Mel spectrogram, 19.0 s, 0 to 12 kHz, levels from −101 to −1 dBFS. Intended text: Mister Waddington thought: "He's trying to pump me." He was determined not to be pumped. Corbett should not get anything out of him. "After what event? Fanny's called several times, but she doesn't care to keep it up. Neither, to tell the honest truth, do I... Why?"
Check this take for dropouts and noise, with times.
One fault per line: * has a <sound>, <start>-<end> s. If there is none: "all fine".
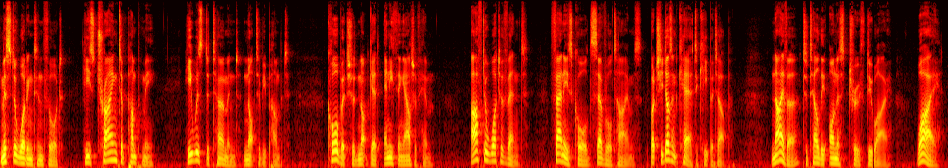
* has a dropout, 17.4-17.5 s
